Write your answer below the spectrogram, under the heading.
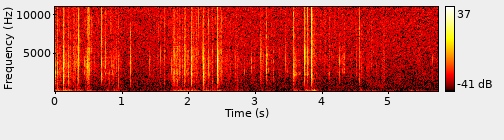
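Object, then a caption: Bar of soap cut with a knife blade. A hand-held piece of solid cream bar soap is carved, scraped and shaved with a utility knife blade. The result is a run of quick, dry, bright scratching clicks and crisp ticks over a soft low rumble, louder in short bursts.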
